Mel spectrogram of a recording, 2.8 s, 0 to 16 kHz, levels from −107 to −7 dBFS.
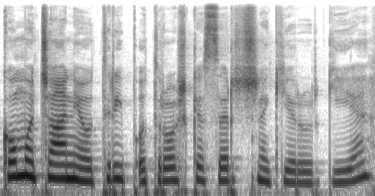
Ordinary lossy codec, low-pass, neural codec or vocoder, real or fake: none; 14.4 kHz; none; real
